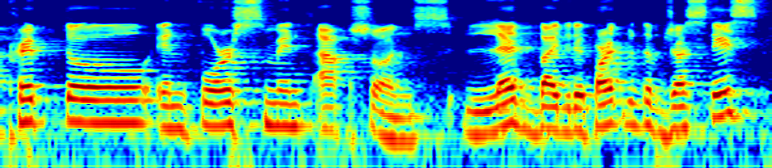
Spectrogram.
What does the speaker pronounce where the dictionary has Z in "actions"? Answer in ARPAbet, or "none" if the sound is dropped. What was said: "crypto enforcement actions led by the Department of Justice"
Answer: S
